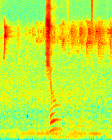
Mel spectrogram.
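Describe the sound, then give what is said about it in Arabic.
Small birds chirp outdoors in short, high tweets, heard from a balcony, over a steady low hum, with a brief spoken word in the middle. “سامع العصافير شو عم يحكوا نعم يا فتاح يا رزاق يا كريم يا مو العصافير ما بيحكوا بيزقزقوا”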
